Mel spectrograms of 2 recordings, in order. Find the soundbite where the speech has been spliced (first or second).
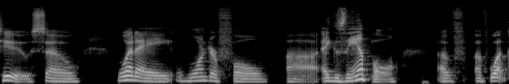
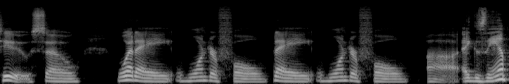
second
